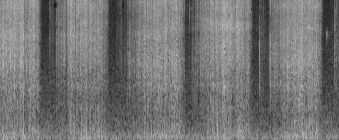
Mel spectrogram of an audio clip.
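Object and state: Plastic scrub brush bristles.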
